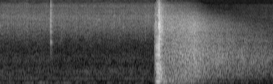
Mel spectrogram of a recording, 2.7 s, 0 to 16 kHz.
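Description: A single loud, sharp gunshot from a .357 Magnum revolver with a 4-inch barrel cracks close by after a faint click, then echoes and decays outdoors.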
